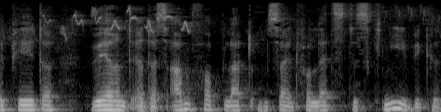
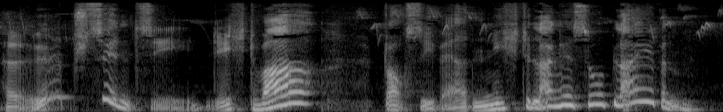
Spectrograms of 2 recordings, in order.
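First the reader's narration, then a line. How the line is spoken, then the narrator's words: Cheerful. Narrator (German): schüttelte fröhlich ihre goldenen Blätter und sagte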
